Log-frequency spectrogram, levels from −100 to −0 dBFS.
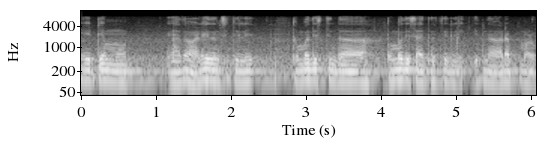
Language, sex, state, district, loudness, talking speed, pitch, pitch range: Kannada, male, Karnataka, Shimoga, -17 LUFS, 150 wpm, 105 Hz, 100-110 Hz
